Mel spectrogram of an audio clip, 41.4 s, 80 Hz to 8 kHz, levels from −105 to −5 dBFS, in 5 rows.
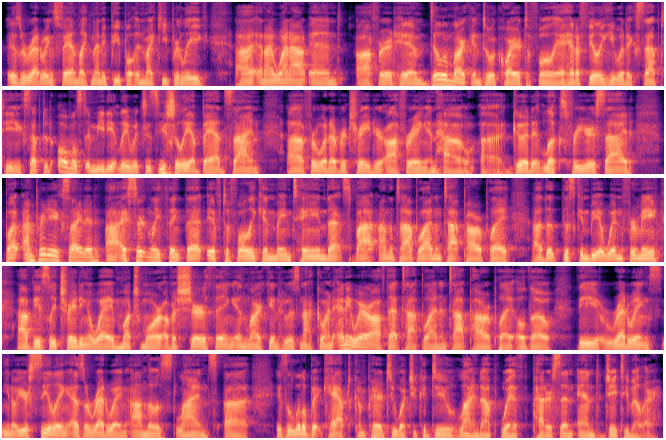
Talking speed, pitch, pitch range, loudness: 215 wpm, 95 Hz, 90-105 Hz, -19 LUFS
